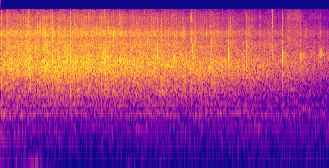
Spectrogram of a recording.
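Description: Audience applause at a university inaugural lecture, a steady wash of clapping from many hands that fills the hall continuously, with a few sharper individual claps standing out near the end.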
